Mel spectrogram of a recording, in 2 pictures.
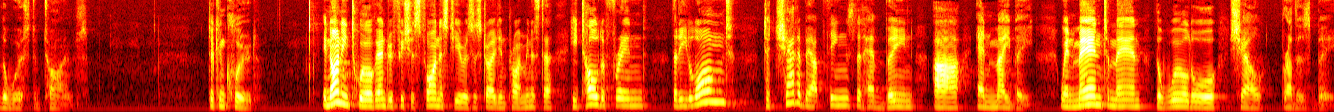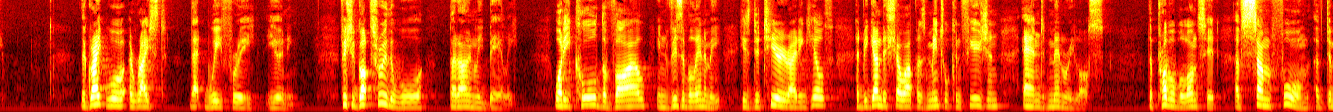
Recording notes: Recorded at Australia House, London on 22 October 2019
